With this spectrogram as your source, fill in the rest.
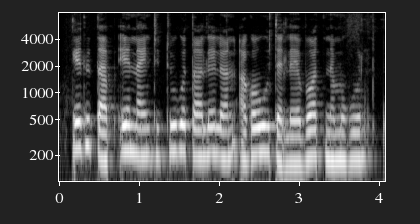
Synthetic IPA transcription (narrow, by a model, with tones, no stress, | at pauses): ke˦tɪ˦ta˨pe˦na˨jnti˦tu˦ko˦tɔ˦lɪ˦lɔ˦na̰˨kɔ˦wu˦tɛ˨lɛ˨bɔ˦tnɛ˨mʊ˦ɡʊ˦l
